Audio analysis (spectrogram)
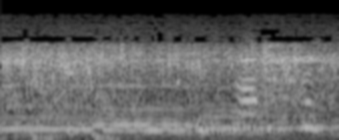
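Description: A man hums a slow, wandering tune in a low voice, his pitch rising and falling, with a steady background hiss throughout.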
